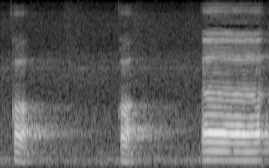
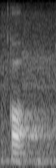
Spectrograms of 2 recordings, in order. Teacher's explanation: kalau ain itu lebih ke nyaring, cuman kalau misalkan ko lebih ke dalam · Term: huruf ko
